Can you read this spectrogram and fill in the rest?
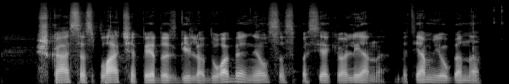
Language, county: Lithuanian, Panevėžys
